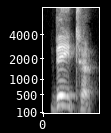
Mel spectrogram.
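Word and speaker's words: data: সহ সাউন্ড ব্যবহার হয় ডেটা এখানে শেষের এ তে কোন স্ট্রেস নাই এ কারণে এখানে মানে কি হচ্ছে আপনার ই ব্যবহার হচ্ছে আর কি শো সাউন্ড ব্যবহার হচ্ছে তারপর আরেকটা উদাহরণ দেখেন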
